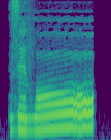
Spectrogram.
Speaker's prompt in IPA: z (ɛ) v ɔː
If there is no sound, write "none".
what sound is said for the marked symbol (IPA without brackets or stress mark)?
ɛ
